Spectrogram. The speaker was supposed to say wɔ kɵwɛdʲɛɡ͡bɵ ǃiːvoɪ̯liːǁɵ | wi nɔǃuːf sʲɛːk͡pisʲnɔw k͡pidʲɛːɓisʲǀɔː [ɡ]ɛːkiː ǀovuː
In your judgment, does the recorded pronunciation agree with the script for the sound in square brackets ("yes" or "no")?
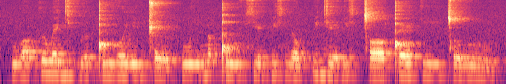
no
